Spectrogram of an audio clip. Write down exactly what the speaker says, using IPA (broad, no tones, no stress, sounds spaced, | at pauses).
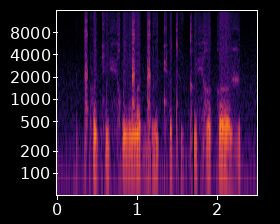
ǁʰ œ c ɨ ç ɔ̤ ɡ ŋ͡ǁ œ ɡ͡ǁ ʏ cʰ ʏ tʼ i̤ kʼ ɨ ç ɣ œ k œ ʒ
